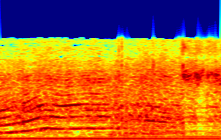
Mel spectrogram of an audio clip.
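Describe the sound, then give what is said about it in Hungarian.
A BMW rally car spins during a rally in Karcag, its tires squealing against a loud, roaring engine. The engine's pitch climbs early on, and the harsh whine and squeal run on without a break. “A BMW volt a karcagi rally utolsó versenyzője. Már az első akadályt elhibázta, ezért trükközni kezdett.”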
